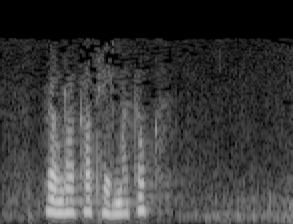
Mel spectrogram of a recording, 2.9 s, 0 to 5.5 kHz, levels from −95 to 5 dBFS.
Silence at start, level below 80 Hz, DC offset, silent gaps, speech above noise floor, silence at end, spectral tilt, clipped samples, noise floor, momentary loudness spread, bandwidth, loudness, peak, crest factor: 0.45 s; -58 dBFS; under 0.1%; none; 28 dB; 0 s; -13.5 dB/octave; under 0.1%; -51 dBFS; 9 LU; 3.5 kHz; -25 LUFS; -6 dBFS; 20 dB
